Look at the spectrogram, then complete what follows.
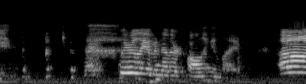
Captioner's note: laughter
